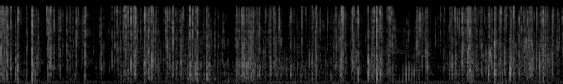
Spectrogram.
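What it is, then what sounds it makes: Plastic film food wrapper being crinkled. A plastic film croissant wrapper, bunched around the croissant, is scrunched and crinkled in both hands. The result is a dense, continuous stream of bright, sharp crackles and crinkles with almost no low end.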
